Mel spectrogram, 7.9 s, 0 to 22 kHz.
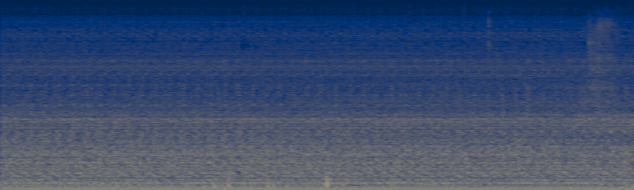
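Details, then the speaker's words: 2008 Freightliner Sprinter 3.0L diesel with a crank no-start and code P0335, after replacing the defective crank sensor: low, steady idle with no misses, knocks or surges; the engine runs evenly. "okay perfect so the problem was the problem was a defective crank sensor as you guys can hear the engine is running and we have a square wave here"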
